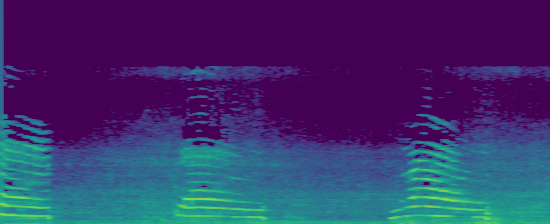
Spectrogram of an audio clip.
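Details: Kitten meowing three times, each call a rising-then-falling tonal meow about half a second to nearly a second long, spaced roughly two seconds apart, with quiet room hum between calls.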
